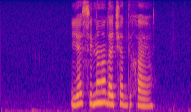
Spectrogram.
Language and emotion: Russian, neutral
